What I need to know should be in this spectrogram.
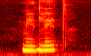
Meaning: to soap (apply soap in washing)
- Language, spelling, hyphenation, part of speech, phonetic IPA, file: Czech, mydlit, myd‧lit, verb, [ˈmɪdlɪt], Cs-mydlit.ogg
